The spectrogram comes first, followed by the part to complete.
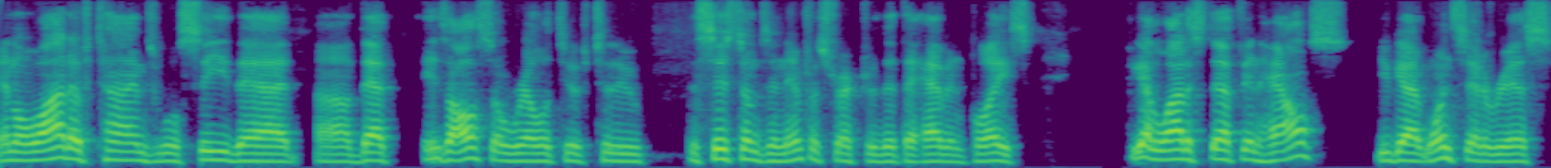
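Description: A man with a Southern US accent, fairly high pitch, dark, mellow tone, ordinary pitch variation and moderate pace, over a quiet background. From US South. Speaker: risk management expert. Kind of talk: casual interview.

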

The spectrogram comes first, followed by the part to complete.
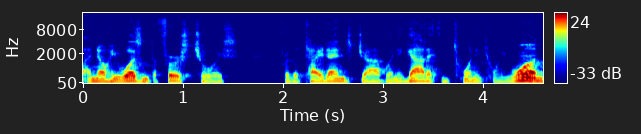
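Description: In a very clean recording with a silent background, a man speaks at a moderate pace in a dark, mellow tone. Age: 50s. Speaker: sports podcast host. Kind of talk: solo podcast commentary.

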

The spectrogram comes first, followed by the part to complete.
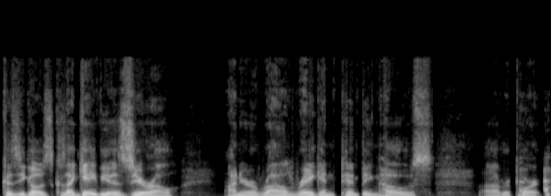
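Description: With an American accent, a man at a medium pitch speaks in an animated tone at a moderate pace, the sound dry and close with no echo. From Chicago area, US Midwest. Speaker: podcast host. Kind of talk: casual chat. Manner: joking, animated.

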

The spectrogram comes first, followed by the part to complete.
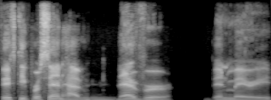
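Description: A man talks in a very deep, low voice with an American accent. The background is quiet. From US West Coast, Los Angeles area. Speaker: entrepreneur, board game founder. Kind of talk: casual interview.

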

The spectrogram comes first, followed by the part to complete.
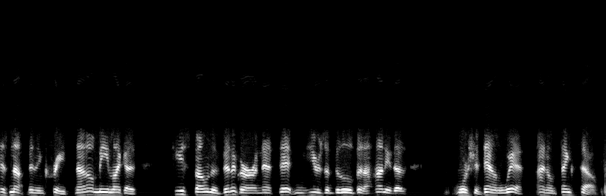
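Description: A man with an unremarkable speaking voice, fairly high in pitch, at a moderate pace with fairly even intonation. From North Carolina. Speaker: caller. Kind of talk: call-in talk show. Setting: phone call.

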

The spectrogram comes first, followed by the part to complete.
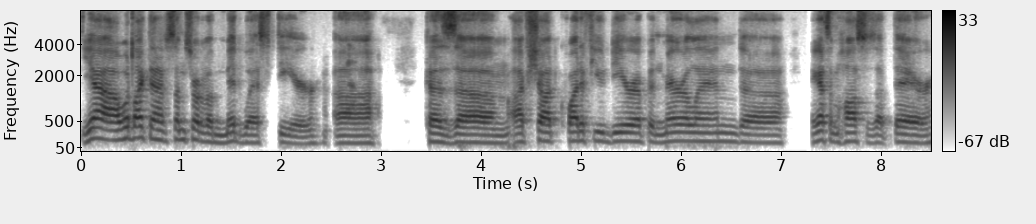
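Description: Against a quiet background, a man speaks fairly slowly at a medium pitch with a dark, mellow tone. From US military family raised in Germany. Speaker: shooting competition coordinator and army veteran. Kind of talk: casual interview chat.

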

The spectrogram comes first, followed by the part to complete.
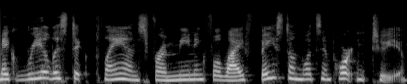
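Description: A plain, everyday voice: a woman's fairly high pitch, fairly quick pace and ordinary pitch variation, in a dry, close sound with no echo. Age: 40s. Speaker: therapist and podcast host. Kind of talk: educational podcast lecture.

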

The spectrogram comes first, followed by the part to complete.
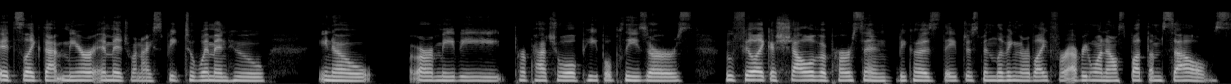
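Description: In a Philadelphia accent, a woman talks at a moderate pace and medium pitch. Her intonation is monotone and flat against a quiet background. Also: dry, close sound with no echo. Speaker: TV host, author and motivational speaker. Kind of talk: casual interview chat.

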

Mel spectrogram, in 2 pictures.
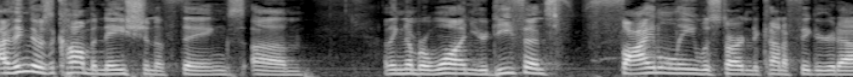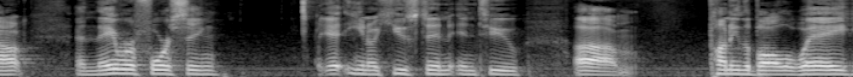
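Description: Using a plain, everyday voice, a man talks at a moderate pace and fairly high pitch with fairly even intonation. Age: 40s. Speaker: sports podcast host. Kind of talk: solo sports recap. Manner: casual, many fillers.

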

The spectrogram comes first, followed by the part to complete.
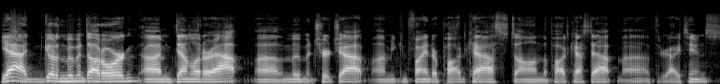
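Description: In an unremarkable speaking voice, a man of medium pitch talks at a moderate pace with hardly any pauses, fairly even intonation and big swings in loudness. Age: 40s. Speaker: pastor. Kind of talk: casual chat.

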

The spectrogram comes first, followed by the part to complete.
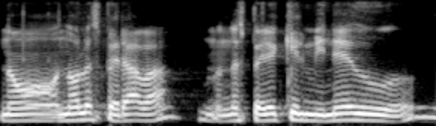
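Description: The speaker is a man. His pitch sits fairly high. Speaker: rapper and history teacher. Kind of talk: casual interview. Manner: halting, many fillers.

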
